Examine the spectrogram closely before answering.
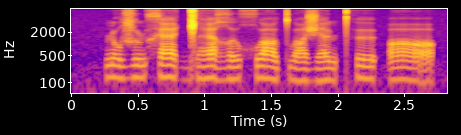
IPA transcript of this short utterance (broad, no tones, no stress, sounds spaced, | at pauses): ɳ o ʑ u ɳ x æ ɡ͡ǁ æ ʁ ɯ χʷ ɑ tʷ ɑ ʒ æ ɳ t̪ʰ ø ʔ ɑ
